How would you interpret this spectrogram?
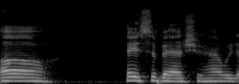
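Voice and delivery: put-on uncaring, indifferent voice. Imitating a card breaker greeting viewers: imitating an uncaring greeting. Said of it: "You can tell he doesn't care".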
